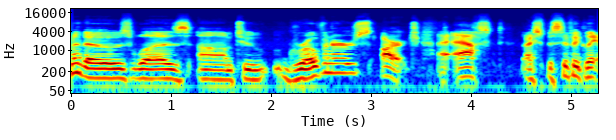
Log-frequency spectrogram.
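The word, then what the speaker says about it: Grosvenor: those was um to groer Arch I asked I specifically asked a local and they said the S is silent it looks like it would be grossers but it's gravers at least according to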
